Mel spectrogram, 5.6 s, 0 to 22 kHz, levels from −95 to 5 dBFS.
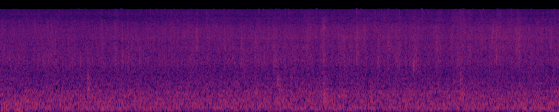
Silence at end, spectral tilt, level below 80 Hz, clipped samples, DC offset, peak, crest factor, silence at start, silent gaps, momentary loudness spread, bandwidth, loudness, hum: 0 s; -2 dB/octave; -66 dBFS; under 0.1%; under 0.1%; -30 dBFS; 16 dB; 0 s; none; 2 LU; 16.5 kHz; -44 LUFS; none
